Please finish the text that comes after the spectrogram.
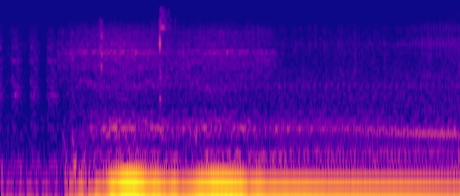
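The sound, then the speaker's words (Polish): An old diesel Żuk van engine, its glow plugs preheated by hand after the ignition key is turned, cranks briefly, catches and starts, then revs up before settling into a steady, rumbling idle. No one speaks. “Przekręcamy stacyjkę, musimy podgrzać świece żarowe i to nie jest nic z automatu.”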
